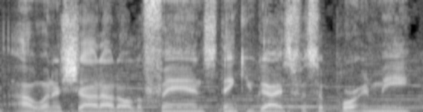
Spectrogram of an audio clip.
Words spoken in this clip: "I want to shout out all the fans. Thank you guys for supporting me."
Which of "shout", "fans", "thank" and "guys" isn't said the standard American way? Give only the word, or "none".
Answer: none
